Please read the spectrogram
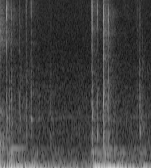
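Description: Computer keyboard keystrokes: a few separate key clicks as a short line of code is typed, the loudest cluster about a second and a half in, over a steady low hum.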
